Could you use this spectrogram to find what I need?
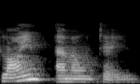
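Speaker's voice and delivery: slow "Climb" ending on M, no B; silent B. Shown as a demonstration. Teacher modelling "Climb" in its phrase, B silent. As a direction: say "Climb" slowly as "clime". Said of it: "حرف البي silent".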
